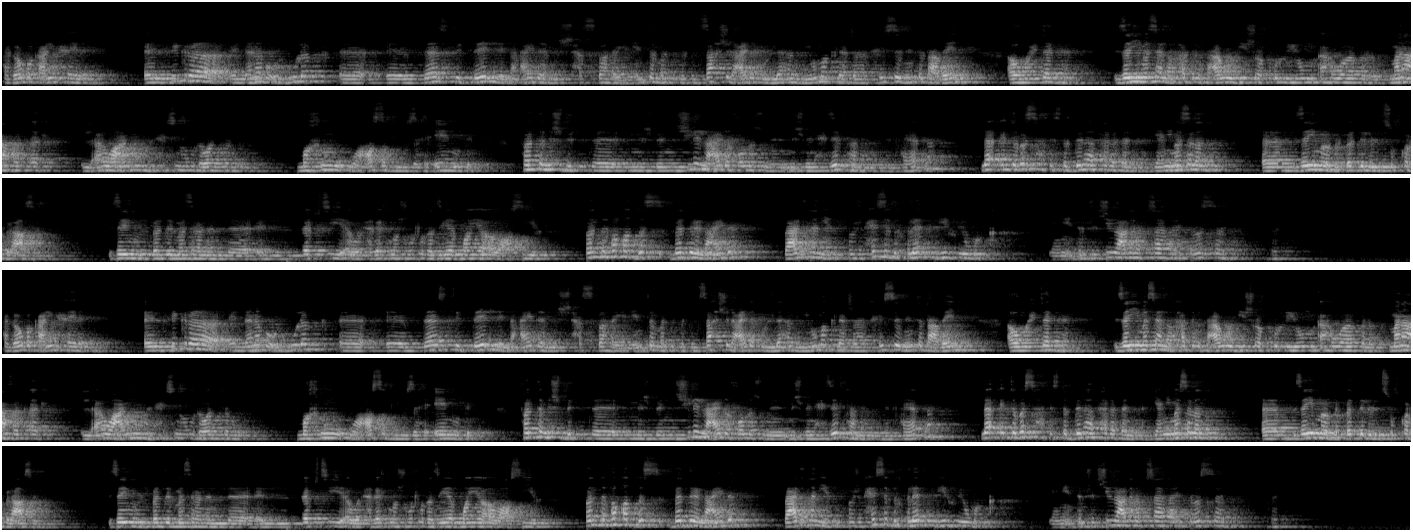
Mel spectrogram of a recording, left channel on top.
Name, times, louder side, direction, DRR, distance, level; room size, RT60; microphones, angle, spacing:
voice 1, 0.0-0.9 1.4-3.1 3.4-9.7 10.1-10.7 11.1-14.5 14.9-16.6 17.0-18.7 19.3-23.4 23.9-26.2 26.7-28.6 29.3-33.5 34.0-35.5 36.0-38.0 38.7-40.6 40.9-41.0, right 1 dB, 50° right, 5 dB, 3.7 m, -24 dB
20.0 x 19.5 x 8.9 m, 0.76 s
head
